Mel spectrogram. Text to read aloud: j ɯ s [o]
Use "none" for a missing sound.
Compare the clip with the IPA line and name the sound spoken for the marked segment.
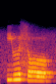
o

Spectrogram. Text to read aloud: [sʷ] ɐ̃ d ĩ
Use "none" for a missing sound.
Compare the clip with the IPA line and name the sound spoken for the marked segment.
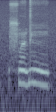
sʷ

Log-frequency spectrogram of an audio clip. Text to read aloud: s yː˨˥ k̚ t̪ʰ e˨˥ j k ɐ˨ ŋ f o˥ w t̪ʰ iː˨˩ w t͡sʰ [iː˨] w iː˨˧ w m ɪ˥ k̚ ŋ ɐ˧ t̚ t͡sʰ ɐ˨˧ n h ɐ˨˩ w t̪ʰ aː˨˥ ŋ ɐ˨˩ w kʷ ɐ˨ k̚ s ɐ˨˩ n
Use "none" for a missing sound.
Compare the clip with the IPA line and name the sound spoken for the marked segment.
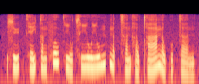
iː˨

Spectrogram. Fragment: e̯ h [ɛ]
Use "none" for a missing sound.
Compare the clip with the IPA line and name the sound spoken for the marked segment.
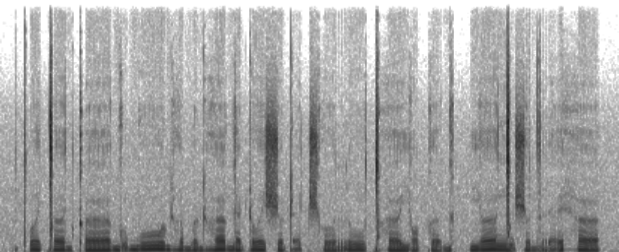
œ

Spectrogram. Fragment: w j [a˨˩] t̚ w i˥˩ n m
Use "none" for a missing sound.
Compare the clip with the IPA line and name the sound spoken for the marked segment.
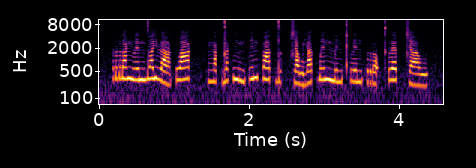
a˦˥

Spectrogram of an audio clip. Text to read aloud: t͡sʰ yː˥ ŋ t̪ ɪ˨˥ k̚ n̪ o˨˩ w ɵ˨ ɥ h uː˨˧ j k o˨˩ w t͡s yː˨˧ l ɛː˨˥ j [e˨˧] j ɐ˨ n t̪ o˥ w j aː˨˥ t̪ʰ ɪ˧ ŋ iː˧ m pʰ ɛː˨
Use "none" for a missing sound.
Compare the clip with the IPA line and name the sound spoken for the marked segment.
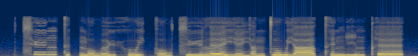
e˨˩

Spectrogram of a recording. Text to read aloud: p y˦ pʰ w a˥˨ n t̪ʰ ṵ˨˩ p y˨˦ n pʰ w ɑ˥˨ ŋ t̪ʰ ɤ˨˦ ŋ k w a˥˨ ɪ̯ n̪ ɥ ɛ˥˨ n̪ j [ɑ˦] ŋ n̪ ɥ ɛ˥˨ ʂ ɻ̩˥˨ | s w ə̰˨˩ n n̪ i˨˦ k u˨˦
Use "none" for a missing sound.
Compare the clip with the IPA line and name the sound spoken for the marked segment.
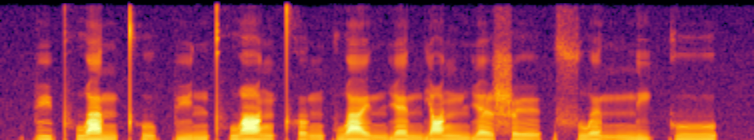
ɑ˦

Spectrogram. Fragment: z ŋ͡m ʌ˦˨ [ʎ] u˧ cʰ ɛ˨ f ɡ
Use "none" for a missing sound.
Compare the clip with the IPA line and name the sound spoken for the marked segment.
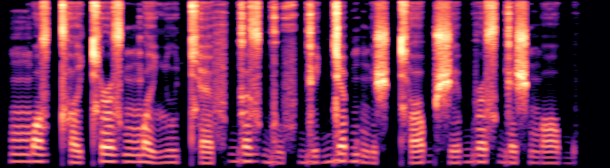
ʎ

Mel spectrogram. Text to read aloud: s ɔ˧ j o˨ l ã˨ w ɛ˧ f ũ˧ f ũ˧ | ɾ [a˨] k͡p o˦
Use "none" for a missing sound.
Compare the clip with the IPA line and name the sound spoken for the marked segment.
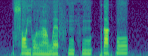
a˦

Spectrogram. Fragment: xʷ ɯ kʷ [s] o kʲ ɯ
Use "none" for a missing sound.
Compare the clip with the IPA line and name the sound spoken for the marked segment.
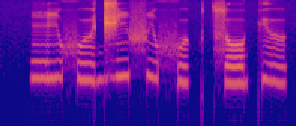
t͡s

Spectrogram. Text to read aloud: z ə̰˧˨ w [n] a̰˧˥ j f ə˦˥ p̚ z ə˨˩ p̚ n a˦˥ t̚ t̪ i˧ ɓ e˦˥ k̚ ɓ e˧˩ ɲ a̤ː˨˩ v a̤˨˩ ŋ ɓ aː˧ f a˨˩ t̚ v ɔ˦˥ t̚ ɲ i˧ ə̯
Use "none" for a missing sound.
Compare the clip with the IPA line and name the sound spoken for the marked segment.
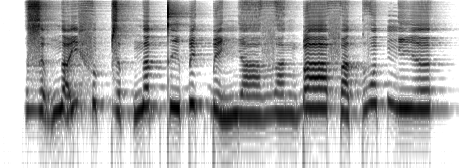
n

